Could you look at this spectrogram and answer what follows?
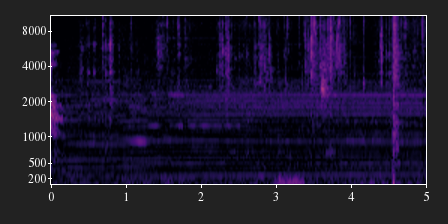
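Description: Quiet background with a faint steady hum, scattered light ticks and clinks, and one sharp click about four and a half seconds in.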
